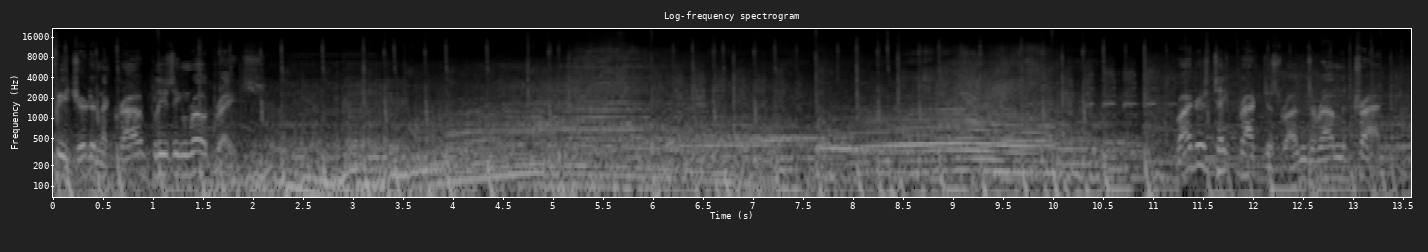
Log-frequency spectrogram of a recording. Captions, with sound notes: in a crowd-pleasing road race. (engines growl) (engine roars) Riders take practice runs around the track.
